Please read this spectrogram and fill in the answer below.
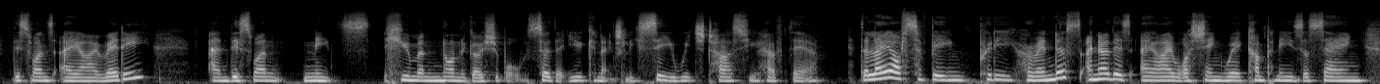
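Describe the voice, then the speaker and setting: On a very clean recording with a silent background, a woman speaks at a moderate pace and a fairly low pitch in an Australian accent. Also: ordinary pitch variation. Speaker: AI strategist and educator. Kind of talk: tutorial. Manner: conversational.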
